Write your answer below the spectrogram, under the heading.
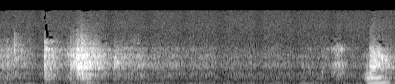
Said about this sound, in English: Lock the door, dear.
